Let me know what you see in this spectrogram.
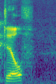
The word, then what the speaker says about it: DILF: The acronym is DILF. It's pronounced DILF.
